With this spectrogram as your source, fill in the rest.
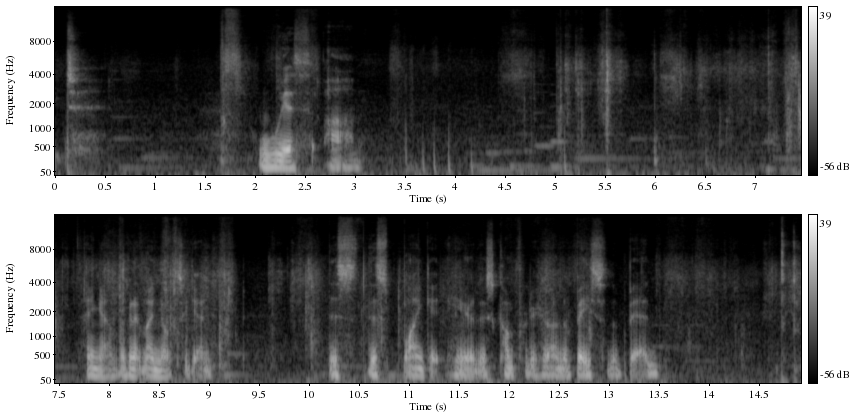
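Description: A small brush strokes lightly on paper.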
